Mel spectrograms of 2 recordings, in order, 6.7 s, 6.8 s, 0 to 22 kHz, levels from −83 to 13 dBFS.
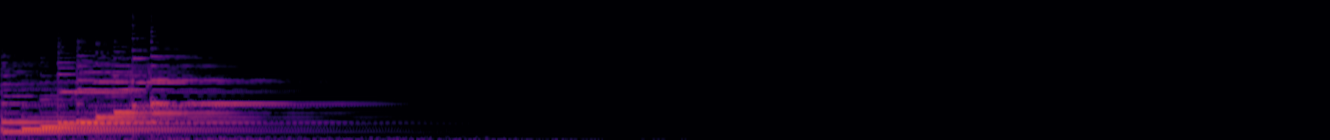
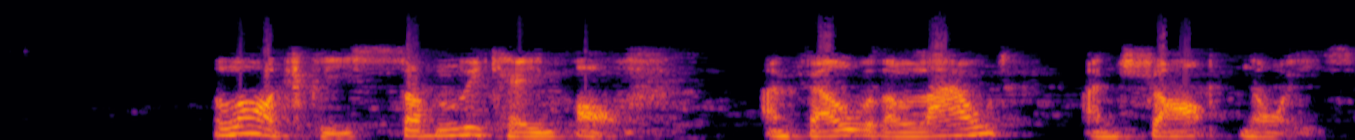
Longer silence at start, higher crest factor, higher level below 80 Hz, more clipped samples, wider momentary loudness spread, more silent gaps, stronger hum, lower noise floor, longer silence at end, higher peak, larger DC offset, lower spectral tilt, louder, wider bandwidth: second, 0 s vs 1.05 s; about the same, 20 dB vs 16 dB; second, -72 dBFS vs -54 dBFS; neither; first, 18 LU vs 12 LU; neither; neither; first, under -90 dBFS vs -84 dBFS; first, 5.15 s vs 0 s; second, -22 dBFS vs 0 dBFS; neither; about the same, -5 dB/octave vs -6 dB/octave; second, -35 LUFS vs -16 LUFS; first, 13 kHz vs 11 kHz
